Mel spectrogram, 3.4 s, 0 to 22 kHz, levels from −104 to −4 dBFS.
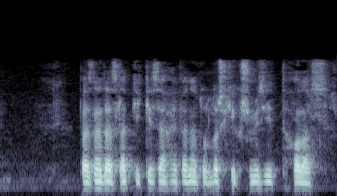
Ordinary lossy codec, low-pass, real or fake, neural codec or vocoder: MP3, 64 kbps; 7.2 kHz; real; none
